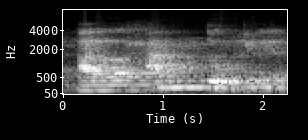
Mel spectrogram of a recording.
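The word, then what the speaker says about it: الحمد لله: alhamdulillahirobbilalamin ya Tuhan jangan sampai ngeluarinnya dari rongga ada pangkal namanya tuh nanti hurufnya masuknya ke dalam huruf H Alhamdulillah jangan sampai kedengaran Alhamdulillah maka dia pengucapannya kalau H itu adalah pada tengah-tengah tenggorokan beda dengan Alba ya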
